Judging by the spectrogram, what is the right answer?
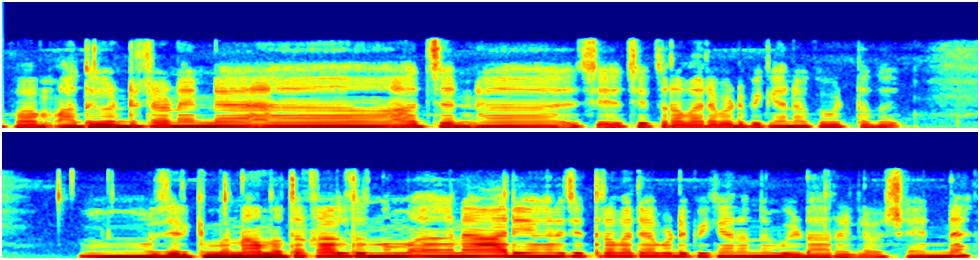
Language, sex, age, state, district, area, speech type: Malayalam, female, 60+, Kerala, Kozhikode, urban, spontaneous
